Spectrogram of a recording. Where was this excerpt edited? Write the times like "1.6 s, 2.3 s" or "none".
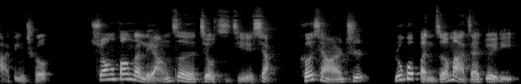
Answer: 2.9 s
